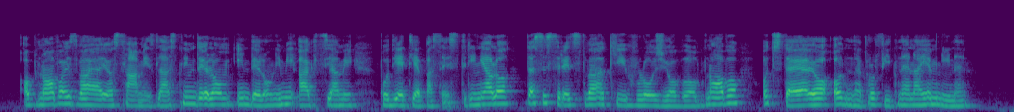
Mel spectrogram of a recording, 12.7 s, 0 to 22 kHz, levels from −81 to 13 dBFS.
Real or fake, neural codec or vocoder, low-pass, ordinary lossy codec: fake; codec, 16 kHz, 16 kbps, FunCodec, trained on LibriTTS, 50 frames a second; 7.2 kHz; none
